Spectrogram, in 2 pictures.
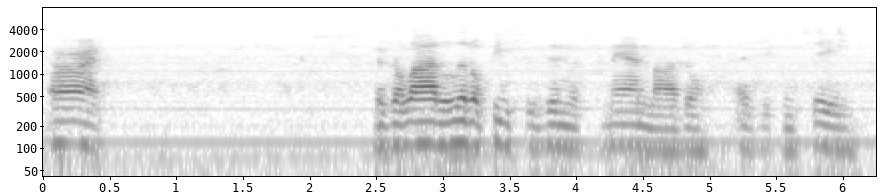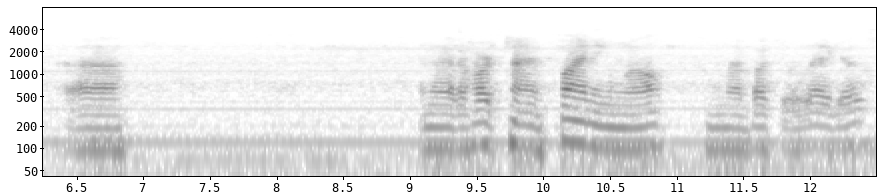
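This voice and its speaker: A man's voice: on the low side, level tone, a little slow, pauses often, narrow, tinny audio, slight background noise. A middle-aged man rambling casually to camera as he builds a toy set at home, poking fun at his own mistakes. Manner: rambling, self-deprecating, many fillers and restarts. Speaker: hobbyist building a Lego set on video. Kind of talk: casual running commentary while building. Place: at home, on a table, with a cat nearby.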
